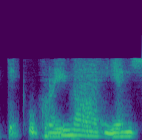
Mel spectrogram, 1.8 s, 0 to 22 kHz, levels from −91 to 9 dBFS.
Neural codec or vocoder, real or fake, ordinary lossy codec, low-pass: codec, 44.1 kHz, 0.9 kbps, DAC; fake; AAC, 16 kbps; 7.2 kHz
